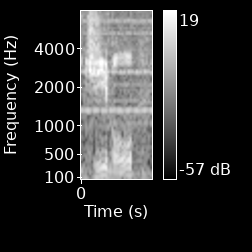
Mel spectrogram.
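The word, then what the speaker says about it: Gebel: Jeeble, yes, it's supposed to be pronounced Jeeble, will be your Alucard for this adventure.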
